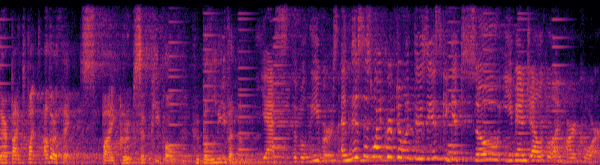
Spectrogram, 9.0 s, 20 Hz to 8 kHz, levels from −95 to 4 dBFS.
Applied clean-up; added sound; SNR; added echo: none; Ringtone; 16 dB; reverberation time 2.4 s.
